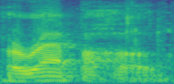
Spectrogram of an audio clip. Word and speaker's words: Arapahoe: Arapahoe.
